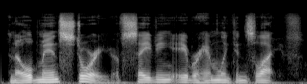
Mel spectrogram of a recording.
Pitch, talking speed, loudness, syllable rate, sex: 90 Hz, 175 wpm, -16 LUFS, 4.9 syllables/s, male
